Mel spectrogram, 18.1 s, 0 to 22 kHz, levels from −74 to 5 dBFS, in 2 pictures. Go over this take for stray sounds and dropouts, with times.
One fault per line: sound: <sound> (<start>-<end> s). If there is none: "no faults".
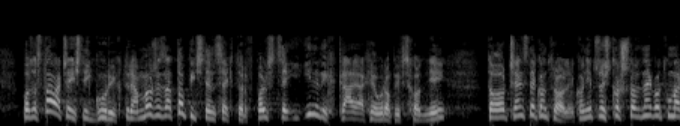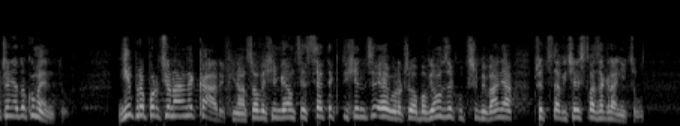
no faults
